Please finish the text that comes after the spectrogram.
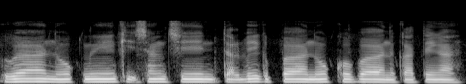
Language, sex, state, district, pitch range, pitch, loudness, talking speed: Garo, male, Meghalaya, South Garo Hills, 115-125 Hz, 120 Hz, -11 LUFS, 75 wpm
